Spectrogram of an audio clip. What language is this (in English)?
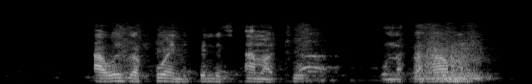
Swahili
